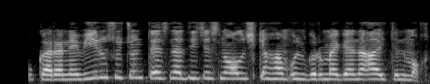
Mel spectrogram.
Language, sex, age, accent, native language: Uzbek, male, under 19, Namangan, Uzbek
